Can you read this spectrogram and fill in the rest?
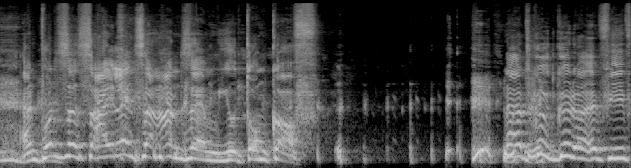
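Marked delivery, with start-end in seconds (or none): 0.0-3.2 fake German accent, pitched higher. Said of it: "Where's the German accent?".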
